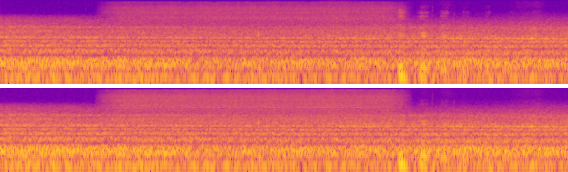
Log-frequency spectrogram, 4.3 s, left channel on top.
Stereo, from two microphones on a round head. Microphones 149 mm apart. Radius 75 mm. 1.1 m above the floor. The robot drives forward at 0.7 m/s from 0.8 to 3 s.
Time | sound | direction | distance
0.0 | an aircraft | 5° left (ahead or behind) | ?
3.0 | laughter | 65° left (ahead or behind) | ?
